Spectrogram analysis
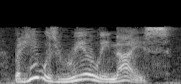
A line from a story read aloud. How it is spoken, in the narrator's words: Colton said happily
